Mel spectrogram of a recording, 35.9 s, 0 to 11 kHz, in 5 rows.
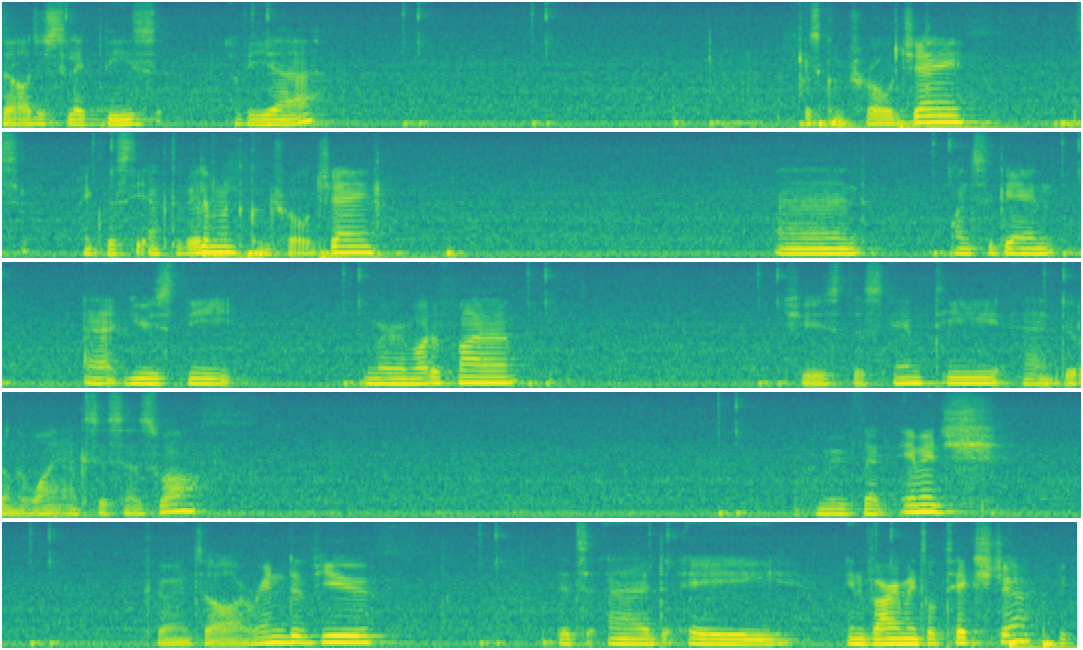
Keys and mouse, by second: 0.3-2.0 shift+drag, 3.6 shift+click, 6.0 ctrl+j, 7.7 shift+click, 9.2 ctrl+j, 13.4 click, 14.3-16.9 drag, 17.9-19.7 drag, 21.3-21.7 drag, 26.3 click, 29.4 click, 32.2-33.2 drag, 34.9 click.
